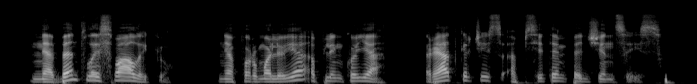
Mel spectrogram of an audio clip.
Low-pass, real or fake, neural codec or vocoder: 10.8 kHz; real; none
